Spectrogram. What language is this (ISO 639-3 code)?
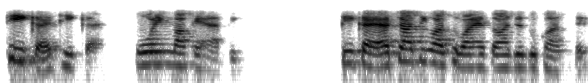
snd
